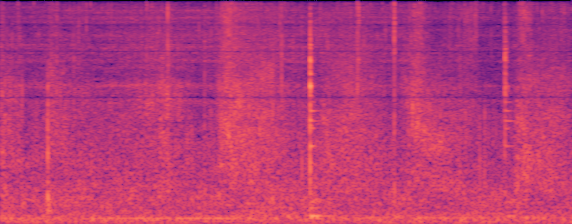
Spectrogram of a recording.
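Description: Chicken and teriyaki sauce sizzling in a wok while a spatula stirs and scrapes through it. Sharp utensil clicks come about half a second in and, loudest, about three seconds in.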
